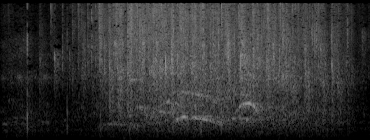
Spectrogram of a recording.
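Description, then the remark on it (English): An audience breaks into applause for the speaker, starting with a few scattered claps that swell into a steady, dense wash of clapping before tapering slightly, with faint murmurs and a voice or two underneath. “I don't normally get clapped for.”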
